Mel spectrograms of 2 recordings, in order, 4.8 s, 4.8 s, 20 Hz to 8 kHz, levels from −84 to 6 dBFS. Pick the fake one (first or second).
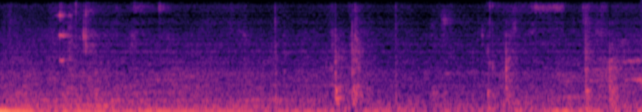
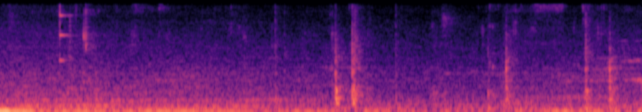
first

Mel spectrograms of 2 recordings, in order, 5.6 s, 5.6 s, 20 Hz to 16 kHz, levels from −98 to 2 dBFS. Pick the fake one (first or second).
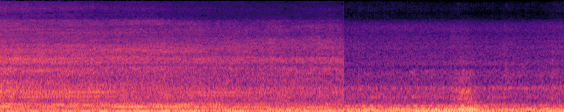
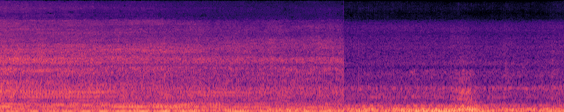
second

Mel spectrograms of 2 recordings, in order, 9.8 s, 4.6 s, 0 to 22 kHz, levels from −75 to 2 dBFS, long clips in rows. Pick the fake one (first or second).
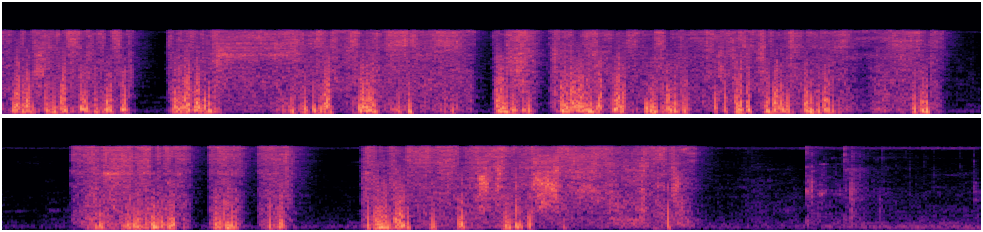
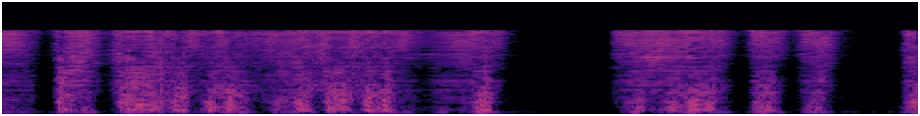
second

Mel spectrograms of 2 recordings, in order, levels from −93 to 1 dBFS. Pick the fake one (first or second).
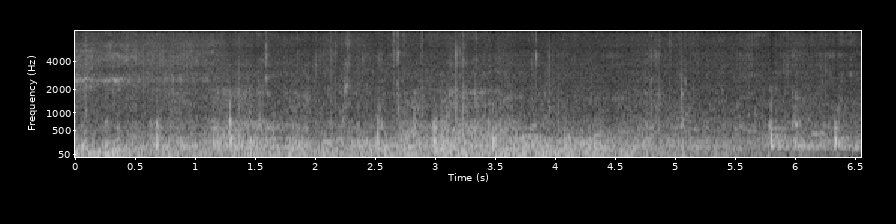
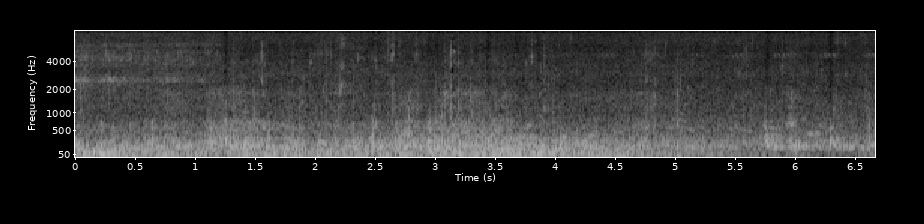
first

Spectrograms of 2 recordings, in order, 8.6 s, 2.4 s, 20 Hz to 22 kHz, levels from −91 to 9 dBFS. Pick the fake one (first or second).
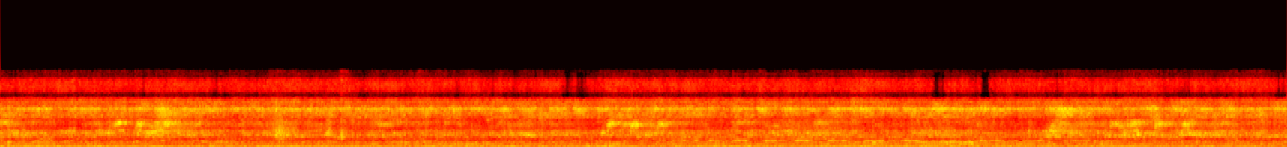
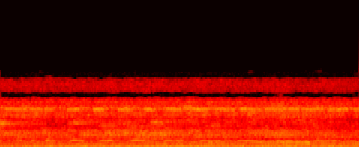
first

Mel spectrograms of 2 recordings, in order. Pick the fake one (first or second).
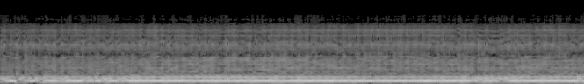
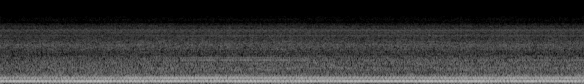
first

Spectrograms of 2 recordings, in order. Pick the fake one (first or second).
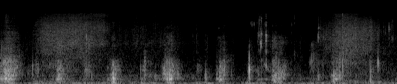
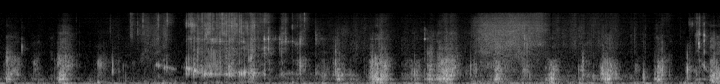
second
